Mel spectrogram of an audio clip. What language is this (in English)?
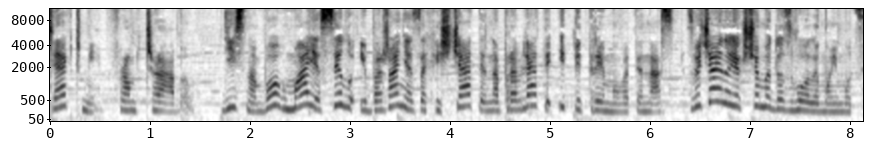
Ukrainian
